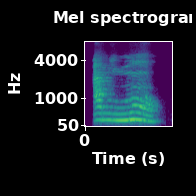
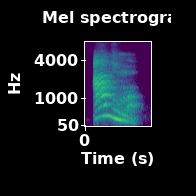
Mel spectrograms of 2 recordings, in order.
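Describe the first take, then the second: First: The stress is on the last syllable. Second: The stress is on the first syllable.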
